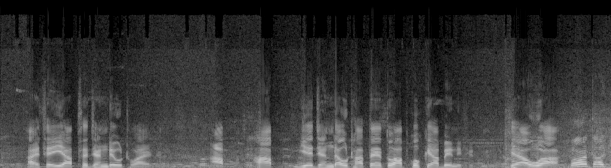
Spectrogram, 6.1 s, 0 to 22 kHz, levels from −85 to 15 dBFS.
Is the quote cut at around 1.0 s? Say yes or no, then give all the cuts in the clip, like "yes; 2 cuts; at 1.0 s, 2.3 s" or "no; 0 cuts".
no; 1 cut; at 5.1 s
